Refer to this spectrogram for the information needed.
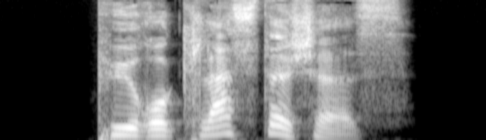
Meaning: strong/mixed nominative/accusative neuter singular of pyroklastisch
- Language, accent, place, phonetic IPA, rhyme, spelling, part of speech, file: German, Germany, Berlin, [pyʁoˈklastɪʃəs], -astɪʃəs, pyroklastisches, adjective, De-pyroklastisches.ogg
